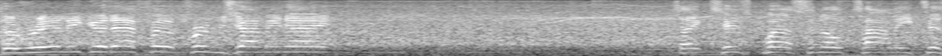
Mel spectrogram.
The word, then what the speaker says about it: Jaminet: Don't pronounce the CH. There we go. Now we all know. So, a sing-song ahead of Jaminet.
